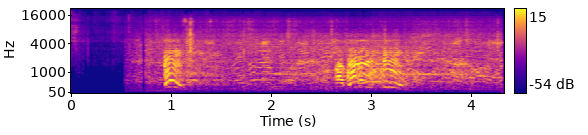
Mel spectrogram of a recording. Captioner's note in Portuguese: Burburinho de feira; Voz no alto-falante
